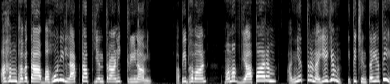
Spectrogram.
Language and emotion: Sanskrit, angry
